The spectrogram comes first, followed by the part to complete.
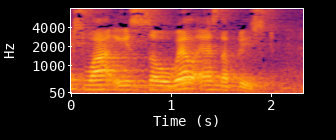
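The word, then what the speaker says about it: schwa: The swa vowel needs no keyword because the name swa is so well established. But note that the word swa doesn't actually contain the swa vowel.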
